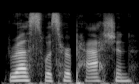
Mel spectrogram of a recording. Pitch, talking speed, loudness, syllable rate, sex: 165 Hz, 170 wpm, -18 LUFS, 4.0 syllables/s, female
